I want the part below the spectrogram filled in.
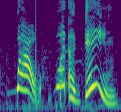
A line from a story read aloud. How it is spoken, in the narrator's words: exclaimed the Swarm's coach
